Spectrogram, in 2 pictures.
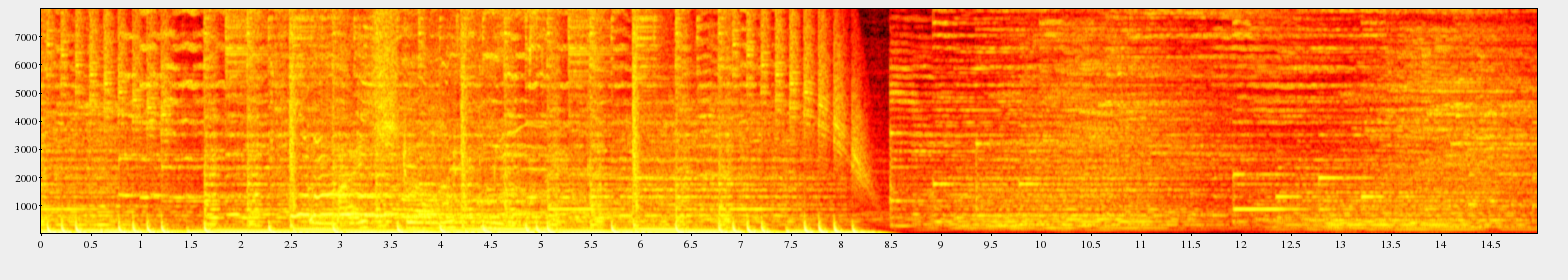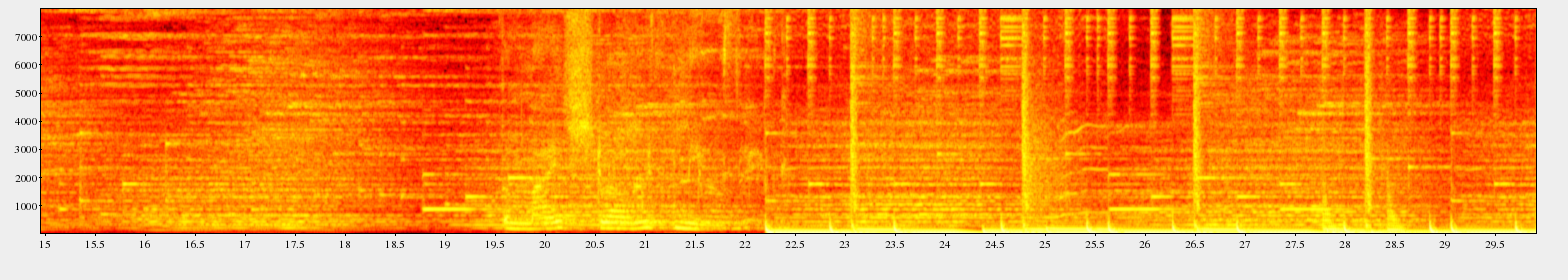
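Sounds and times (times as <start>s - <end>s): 
music beat: 0.0s - 8.6s, 18.5s - 29.8s.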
